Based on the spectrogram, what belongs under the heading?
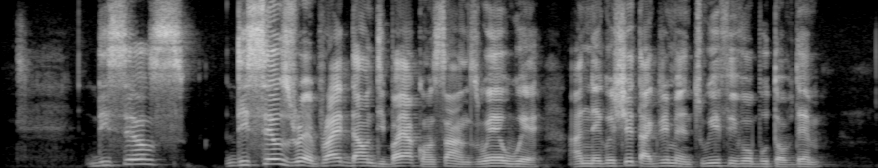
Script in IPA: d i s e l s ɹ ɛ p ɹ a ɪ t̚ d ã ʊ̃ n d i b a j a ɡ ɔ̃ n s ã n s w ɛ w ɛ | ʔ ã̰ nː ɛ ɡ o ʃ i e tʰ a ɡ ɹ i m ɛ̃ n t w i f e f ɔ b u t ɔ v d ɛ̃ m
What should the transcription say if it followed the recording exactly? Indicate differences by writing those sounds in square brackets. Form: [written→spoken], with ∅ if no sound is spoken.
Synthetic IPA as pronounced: d i s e l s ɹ ɛ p ɹ a ɪ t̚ d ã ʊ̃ n d i b a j a [ɡ→k] ɔ̃ n s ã n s w ɛ w ɛ | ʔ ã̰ nː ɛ ɡ o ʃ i e [tʰ→t] a ɡ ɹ i m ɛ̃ n t w i f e [f→v] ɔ b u t ɔ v d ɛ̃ m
